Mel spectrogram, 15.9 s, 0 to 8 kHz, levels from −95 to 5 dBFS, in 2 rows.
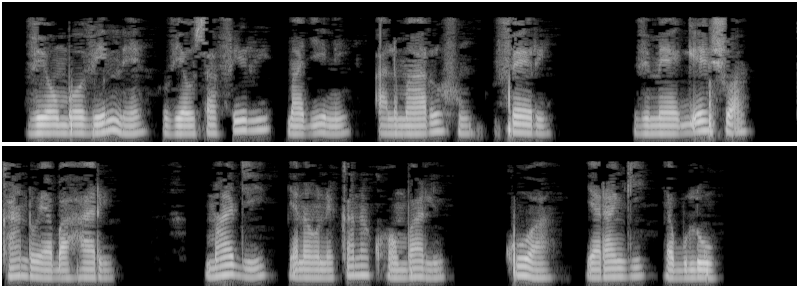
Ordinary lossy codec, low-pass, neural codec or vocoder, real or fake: MP3, 24 kbps; 7.2 kHz; none; real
